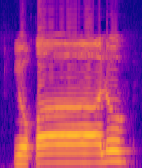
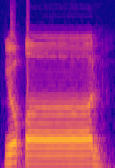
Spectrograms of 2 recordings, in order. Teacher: یہ الف مدہ ہے کہ ایسا الف جس کے پچھلے لفظ کے اوپر زبر آ جائے الف مدہ کہلاتا ہے، اس کو لمبا کریں گے۔ یقالو، آخری حرف جو لام ہے ہم اس کو ساکن کر دیں گے اور اس کی پیش کو ختم کر دیں گے تو وقف ہوگا یقال۔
